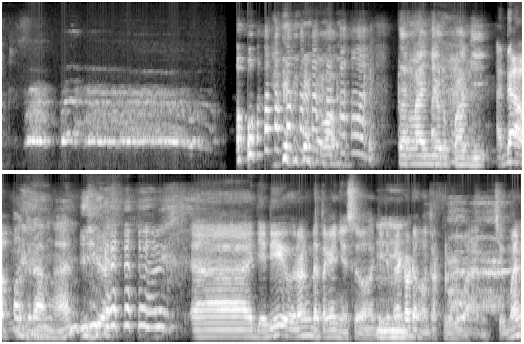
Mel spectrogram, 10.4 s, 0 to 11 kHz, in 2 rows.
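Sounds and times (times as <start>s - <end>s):
rooster crowing: 0.2s - 2.2s, 9.6s - 10.3s
speech: 2.3s - 10.3s
laughter: 2.4s - 7.1s.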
